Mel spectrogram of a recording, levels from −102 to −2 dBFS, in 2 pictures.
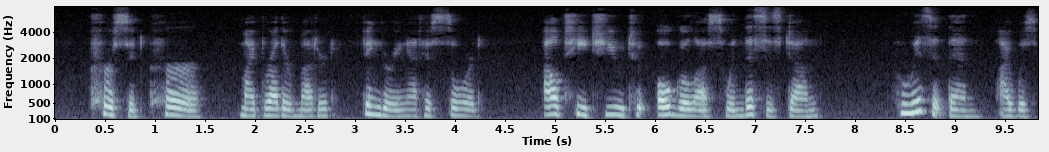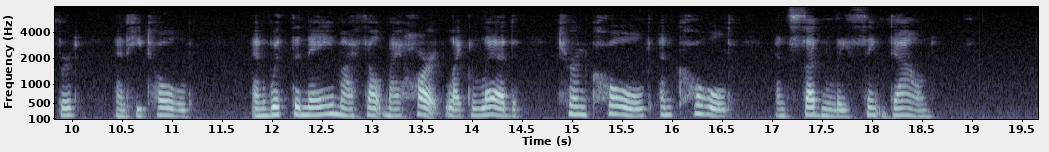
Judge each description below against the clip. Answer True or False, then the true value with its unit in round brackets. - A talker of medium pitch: True (180 Hz)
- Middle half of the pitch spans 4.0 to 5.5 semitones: False (3.1 semitones)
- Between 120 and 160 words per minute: True (155 wpm)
